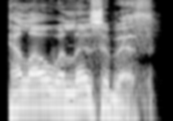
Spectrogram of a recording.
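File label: "hello", male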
